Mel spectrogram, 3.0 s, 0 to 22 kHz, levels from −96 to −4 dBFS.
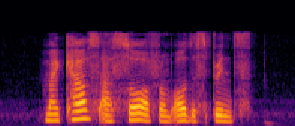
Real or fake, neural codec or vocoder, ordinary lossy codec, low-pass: real; none; AAC, 32 kbps; 7.2 kHz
